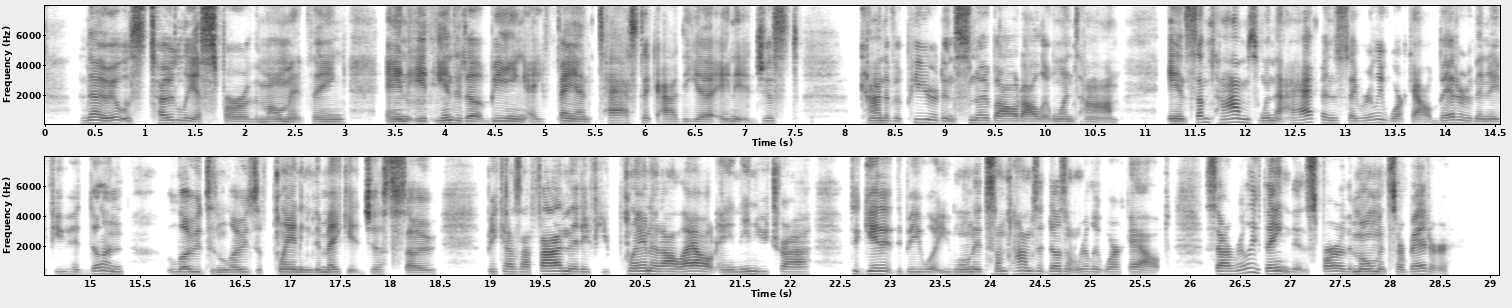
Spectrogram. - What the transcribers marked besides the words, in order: other background noise
- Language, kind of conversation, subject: English, unstructured, What’s the story behind your favorite cozy corner at home, and how does it reflect who you are?
- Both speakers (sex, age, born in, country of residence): female, 55-59, United States, United States; male, 20-24, United States, United States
